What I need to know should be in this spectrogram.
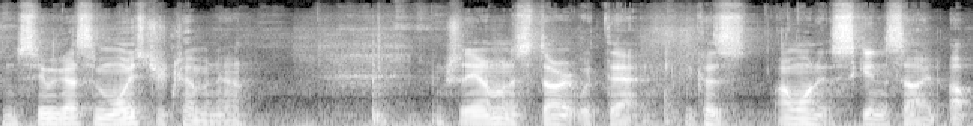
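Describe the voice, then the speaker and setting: A man speaks with a fairly low pitch and fairly even intonation. His speech has long, frequent pauses, with audible room echo. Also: moderate pace. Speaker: farmer and home cook. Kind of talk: cooking tutorial. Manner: speaking quietly at times.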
